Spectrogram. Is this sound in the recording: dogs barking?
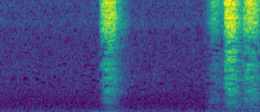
no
